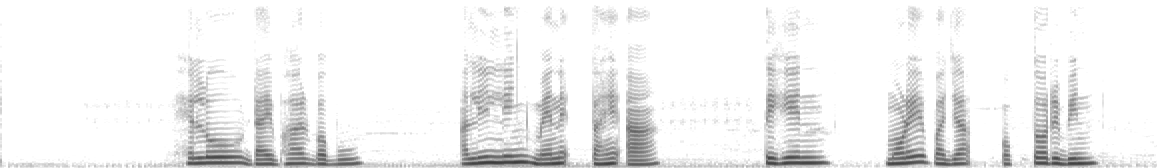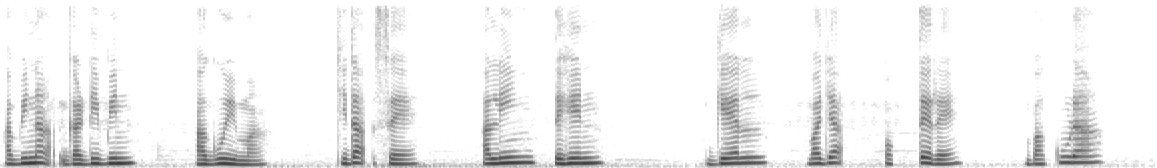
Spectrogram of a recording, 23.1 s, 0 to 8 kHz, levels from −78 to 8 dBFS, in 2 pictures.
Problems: background sounds at intervals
